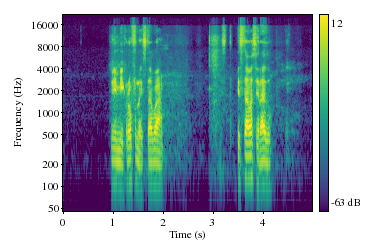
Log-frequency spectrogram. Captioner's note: speaking Spanish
